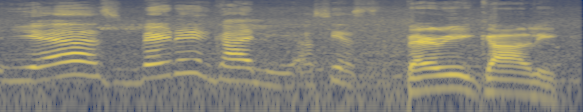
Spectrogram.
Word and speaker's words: Bere Gali: Yes, Bere Gali. Yes. Bere Gali. So it's like the cap, the Bere. Bere Gali.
